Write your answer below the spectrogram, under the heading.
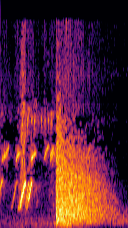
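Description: A single loud rifle shot, fired at a lion and missing it, bursts out suddenly, its sharp crack trailing off into a long, fading rumble. Before it, a few faint rising chirp-like tones sound in a quiet background.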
